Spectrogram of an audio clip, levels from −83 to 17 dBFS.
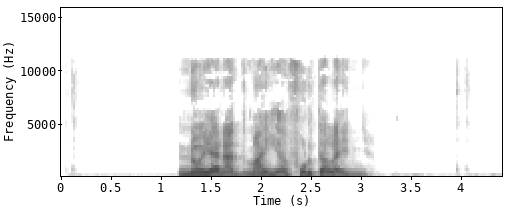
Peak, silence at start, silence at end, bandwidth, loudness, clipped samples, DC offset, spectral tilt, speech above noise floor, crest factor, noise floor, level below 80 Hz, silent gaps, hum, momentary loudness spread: -6 dBFS; 1.15 s; 1.35 s; 11.5 kHz; -20 LUFS; under 0.1%; under 0.1%; -5 dB/octave; 54 dB; 16 dB; -74 dBFS; -64 dBFS; none; none; 17 LU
